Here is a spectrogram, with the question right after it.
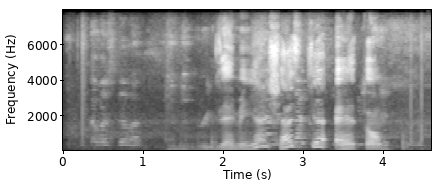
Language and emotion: Russian, neutral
